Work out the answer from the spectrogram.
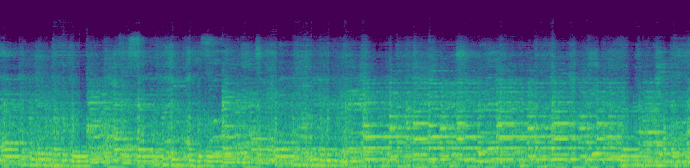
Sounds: Music, Guitar, Strum, Plucked string instrument, Musical instrument

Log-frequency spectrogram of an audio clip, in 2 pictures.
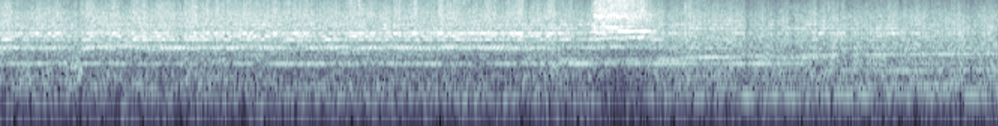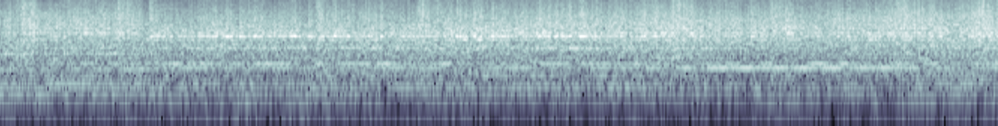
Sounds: Vehicle

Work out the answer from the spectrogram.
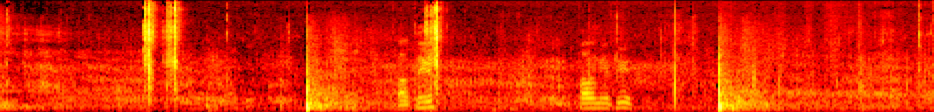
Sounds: Speech, outside, rural or natural

